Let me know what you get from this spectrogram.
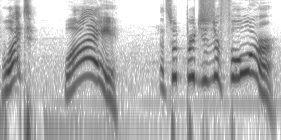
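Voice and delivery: very high, loud outcry; indignant protest. Acted. Lortho protests the guard's fishing ban, indignant high shout. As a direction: squawk it in loud disbelief.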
